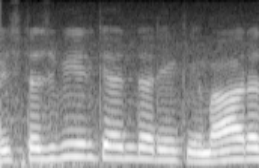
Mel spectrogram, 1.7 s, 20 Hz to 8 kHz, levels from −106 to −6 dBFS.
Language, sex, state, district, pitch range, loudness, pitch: Hindi, male, Chhattisgarh, Bilaspur, 175-205 Hz, -14 LUFS, 190 Hz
